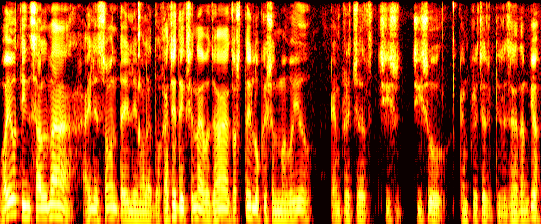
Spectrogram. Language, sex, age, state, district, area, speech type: Nepali, male, 45-60, West Bengal, Darjeeling, rural, spontaneous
